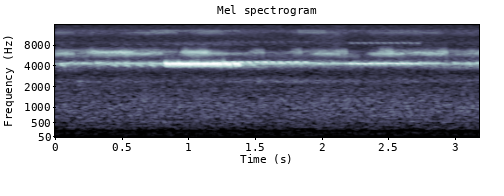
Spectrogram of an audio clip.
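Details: Crickets at night give a thin, high, unbroken trill with quick pulsing chirps above it. One caller swells louder for about half a second early on, then fades back into the chorus.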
